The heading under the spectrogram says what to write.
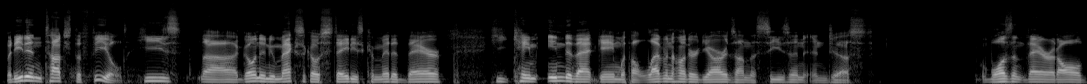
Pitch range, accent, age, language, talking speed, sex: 110-135 Hz, American, 20-39, English, 180 wpm, male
